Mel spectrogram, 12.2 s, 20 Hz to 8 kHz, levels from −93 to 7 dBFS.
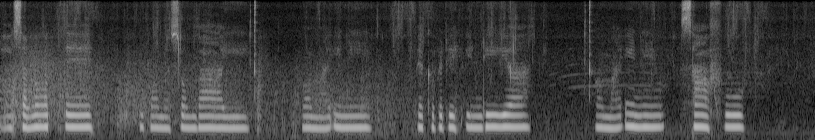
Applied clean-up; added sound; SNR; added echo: none; Hands + Thunder / Rain; 16 dB; none.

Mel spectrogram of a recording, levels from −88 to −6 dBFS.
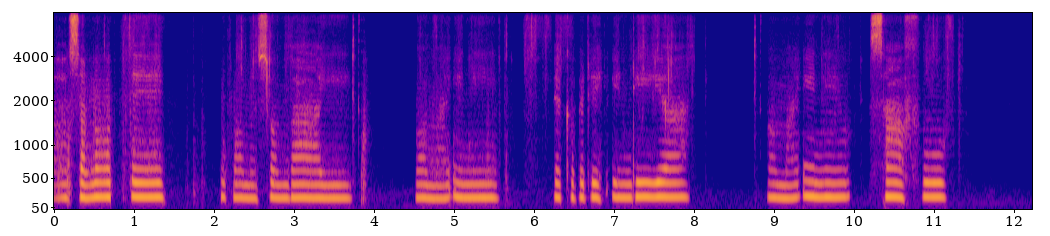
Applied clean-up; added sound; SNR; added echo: neural mask model RNNoise.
